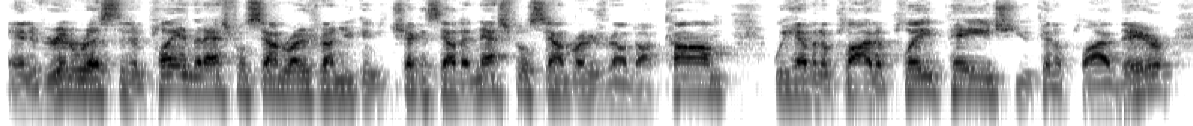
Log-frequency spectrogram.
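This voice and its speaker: A man's voice: mid-range voice, brisk, hardly any pauses, a bit bright. A man hosting a live-stream music show in a casual, chatty way, often repeating and restarting his phrases.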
